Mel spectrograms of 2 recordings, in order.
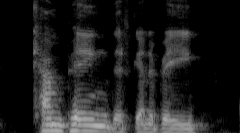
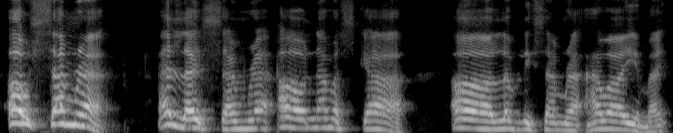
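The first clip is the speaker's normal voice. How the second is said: delighted greeting; 7 semitones higher, 5 dB louder than usual. Real, not acted. Welcoming Samra to the stream, overjoyed.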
